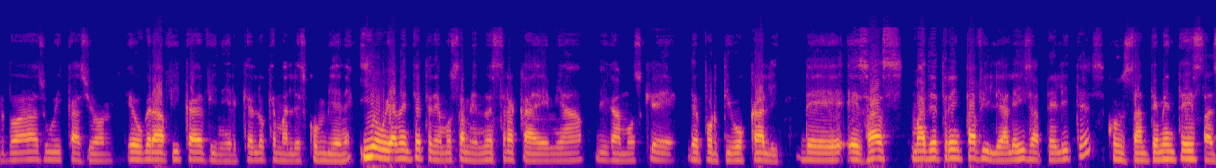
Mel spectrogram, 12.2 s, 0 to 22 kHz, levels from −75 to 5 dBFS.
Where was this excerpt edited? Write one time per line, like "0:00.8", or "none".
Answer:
none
